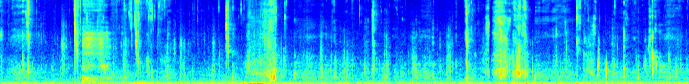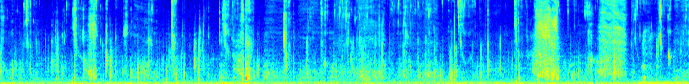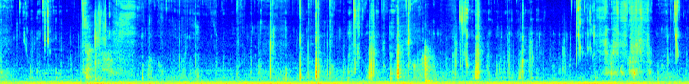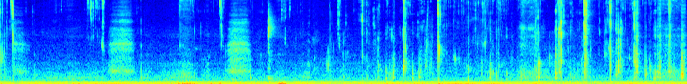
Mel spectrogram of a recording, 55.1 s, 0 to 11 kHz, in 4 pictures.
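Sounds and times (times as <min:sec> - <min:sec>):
person chewing food: 0:00.0 - 0:55.0.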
